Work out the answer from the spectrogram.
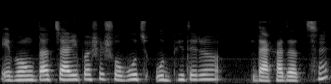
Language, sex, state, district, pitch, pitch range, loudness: Bengali, female, West Bengal, Purulia, 215 Hz, 200-225 Hz, -22 LUFS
